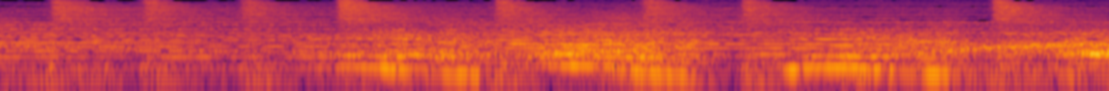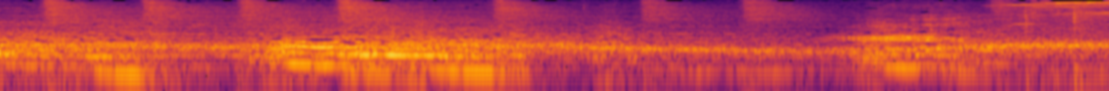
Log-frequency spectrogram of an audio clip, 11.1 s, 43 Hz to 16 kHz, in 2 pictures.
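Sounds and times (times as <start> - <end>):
dramatic music with ticking beat: 0.0 - 11.0
lion roaring: 1.5 - 11.0.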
